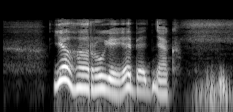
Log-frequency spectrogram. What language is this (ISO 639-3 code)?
bel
